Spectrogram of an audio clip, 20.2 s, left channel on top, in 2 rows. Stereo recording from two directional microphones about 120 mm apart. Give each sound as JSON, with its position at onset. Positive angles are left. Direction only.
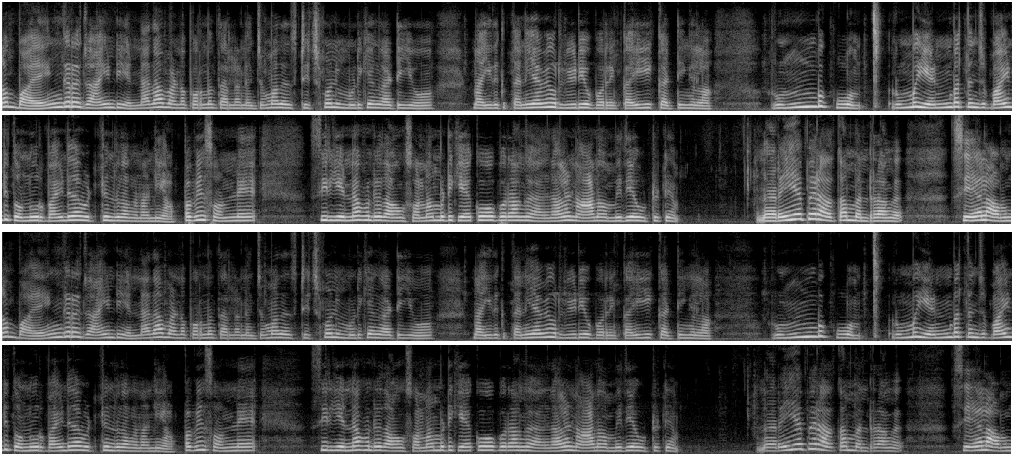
{"t": 0.0, "sound": "a woman's voice", "side_deg": 40}
{"t": 7.8, "sound": "speech", "side_deg": 10}
{"t": 8.1, "sound": "speech", "side_deg": 30}
{"t": 17.5, "sound": "speech", "side_deg": 90}
{"t": 18.5, "sound": "a woman's voice", "side_deg": 45}
{"t": 18.8, "sound": "speech", "side_deg": 70}
{"t": 19.6, "sound": "a woman's voice", "side_deg": 55}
